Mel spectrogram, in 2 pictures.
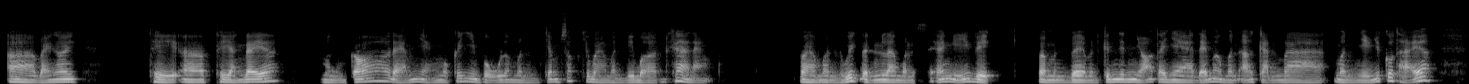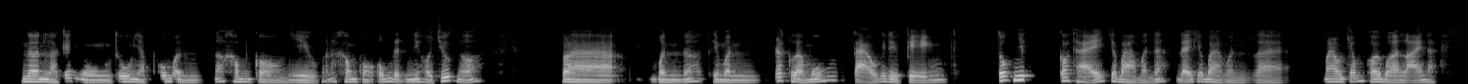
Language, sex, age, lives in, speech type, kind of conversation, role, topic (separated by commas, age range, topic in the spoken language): Vietnamese, male, 25-29, Vietnam, conversation, advice, user, Làm thế nào để hỗ trợ tài chính cho gia đình mà không ảnh hưởng đến quỹ cá nhân của bạn?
